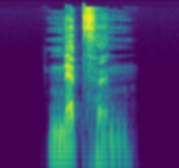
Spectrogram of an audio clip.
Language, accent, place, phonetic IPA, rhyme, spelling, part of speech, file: German, Germany, Berlin, [ˈnɛp͡fn̩], -ɛp͡fn̩, Näpfen, noun, De-Näpfen.ogg
- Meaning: dative plural of Napf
